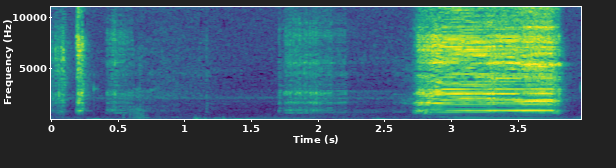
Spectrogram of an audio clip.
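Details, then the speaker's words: Xbox disc drive: a few light clicks, then a loud, harsh one-second grinding buzz when a disc is inserted. The game isn't read, the disc gets scratched, and the tray had been getting stuck. "makes that grinding noise and then like try to put in the disc all that stuff still doesn't work"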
